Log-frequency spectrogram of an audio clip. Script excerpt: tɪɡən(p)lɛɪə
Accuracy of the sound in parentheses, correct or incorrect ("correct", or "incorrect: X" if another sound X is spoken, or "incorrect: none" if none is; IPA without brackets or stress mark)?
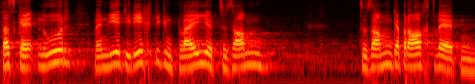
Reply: correct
